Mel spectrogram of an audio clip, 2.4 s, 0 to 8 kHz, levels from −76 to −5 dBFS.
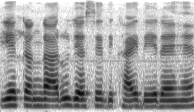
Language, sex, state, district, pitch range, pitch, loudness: Hindi, female, Bihar, Supaul, 160-175 Hz, 170 Hz, -16 LUFS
